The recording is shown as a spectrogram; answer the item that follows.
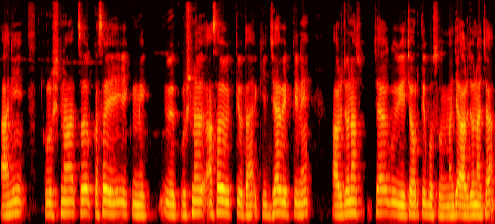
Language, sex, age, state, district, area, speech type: Marathi, male, 30-45, Maharashtra, Buldhana, urban, spontaneous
